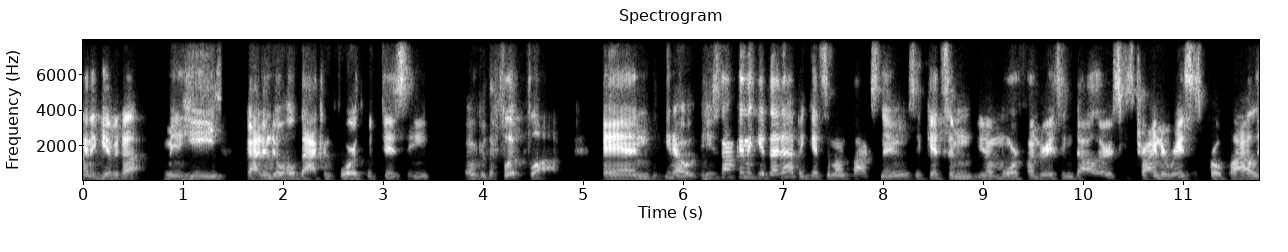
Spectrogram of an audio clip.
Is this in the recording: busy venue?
no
